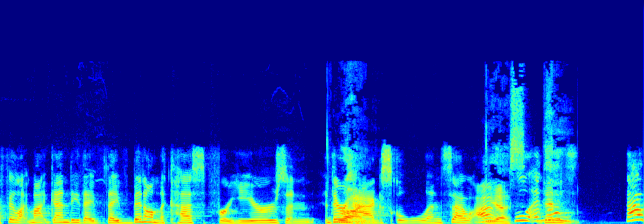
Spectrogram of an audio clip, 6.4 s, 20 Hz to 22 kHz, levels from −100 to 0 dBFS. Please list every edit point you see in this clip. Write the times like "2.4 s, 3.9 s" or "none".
5.1 s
